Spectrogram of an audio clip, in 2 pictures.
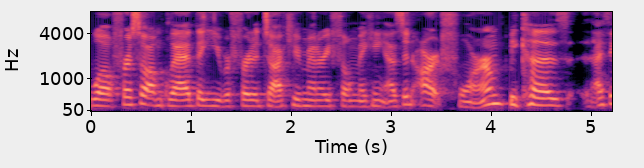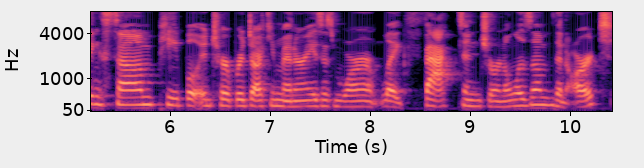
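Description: Over noticeable background noise, a woman with an American accent talks at a moderate pace and medium pitch with ordinary pitch variation. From Miami, US. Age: 40s. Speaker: documentary filmmaker. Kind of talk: interview.

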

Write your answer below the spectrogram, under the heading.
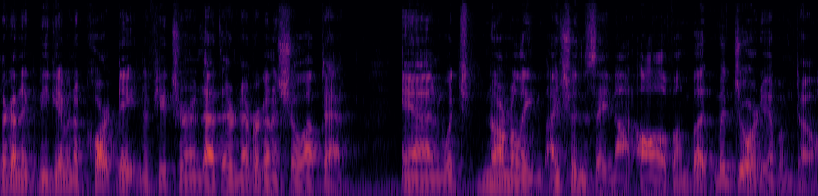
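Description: At a fairly quick pace, a man with a medium pitch uses an ordinary speaking voice. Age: 60s. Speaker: talk show host. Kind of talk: interview. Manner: casual, laughs often.

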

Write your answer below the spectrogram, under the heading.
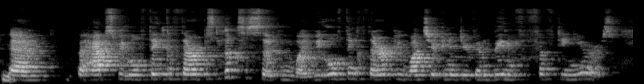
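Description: In a room with audible echo, a woman talks at a fairly quick pace in a raised, projected voice. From South Africa. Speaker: music therapist and army veteran. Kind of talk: interview.

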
